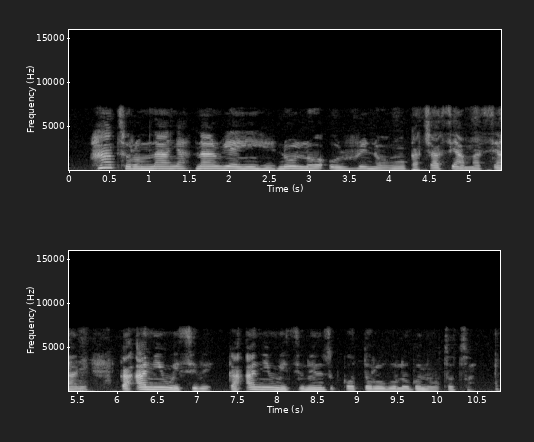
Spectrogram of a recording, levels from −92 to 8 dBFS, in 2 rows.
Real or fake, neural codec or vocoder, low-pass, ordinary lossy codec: real; none; 7.2 kHz; none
